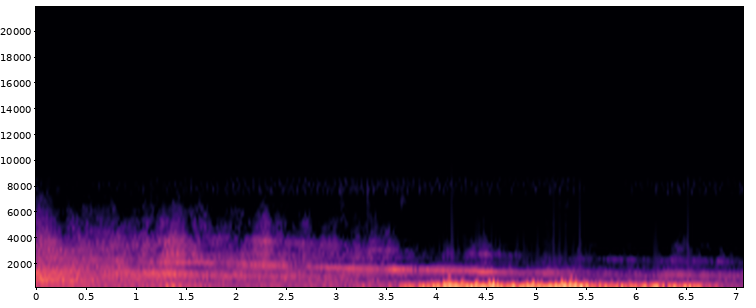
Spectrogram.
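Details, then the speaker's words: RC jet with turbine engine in flight before the engine quit, whine falling away then roar swelling and sagging unevenly; spotter calls out surging. "Surging? Yeah, did you hear that? Yeah, yeah. Did you hear that?"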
